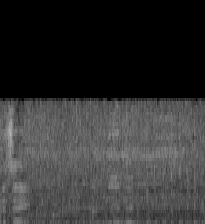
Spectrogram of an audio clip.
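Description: A motor vehicle engine running steadily at low revs close by, with a short voice at the very start.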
